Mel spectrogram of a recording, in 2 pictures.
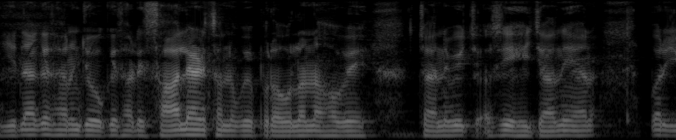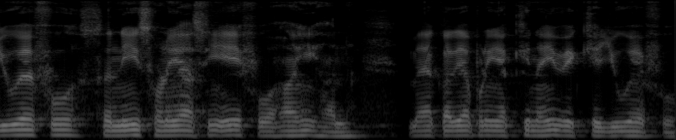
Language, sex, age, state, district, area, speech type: Punjabi, male, 18-30, Punjab, Shaheed Bhagat Singh Nagar, urban, spontaneous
